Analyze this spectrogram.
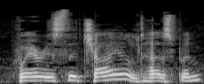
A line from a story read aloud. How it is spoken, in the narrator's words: then began to laugh, ... she said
